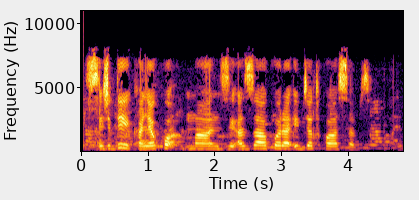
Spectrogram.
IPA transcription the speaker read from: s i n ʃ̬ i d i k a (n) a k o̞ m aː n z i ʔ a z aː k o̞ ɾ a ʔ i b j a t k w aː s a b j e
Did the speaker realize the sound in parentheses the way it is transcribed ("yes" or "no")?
no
